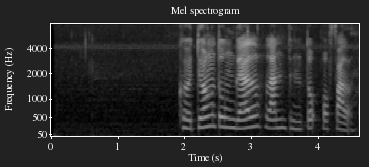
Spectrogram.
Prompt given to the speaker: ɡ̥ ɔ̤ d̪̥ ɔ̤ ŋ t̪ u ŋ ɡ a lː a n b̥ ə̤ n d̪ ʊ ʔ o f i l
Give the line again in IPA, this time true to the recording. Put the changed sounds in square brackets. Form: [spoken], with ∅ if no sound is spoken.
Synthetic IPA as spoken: ɡ̥ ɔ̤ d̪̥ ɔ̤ ŋ t̪ u ŋ ɡ a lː a n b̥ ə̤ n [t̪] ʊ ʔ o f [a] l

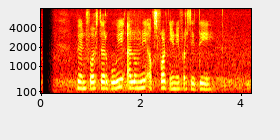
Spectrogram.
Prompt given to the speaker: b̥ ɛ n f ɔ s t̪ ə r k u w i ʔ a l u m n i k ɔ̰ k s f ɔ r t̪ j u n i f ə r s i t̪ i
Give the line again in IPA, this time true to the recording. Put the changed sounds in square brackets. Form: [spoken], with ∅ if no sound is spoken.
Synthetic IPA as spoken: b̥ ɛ n f ɔ s t̪ ə r k u w i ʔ a l u m n i [ʔ] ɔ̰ k s f ɔ r t̪ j u n i f ə r s i t̪ i

